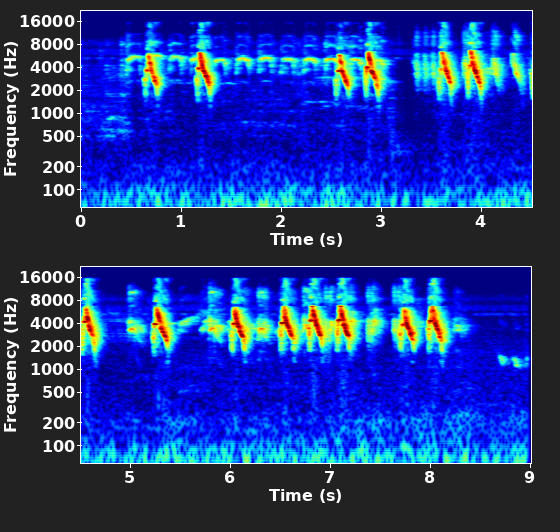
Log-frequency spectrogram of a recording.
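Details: Bar-winged prinia in full, fast, powerful song meant to provoke other prinias: bursts of sharp, high descending chips in quick rapid series, pausing briefly between phrases, with a thin steady whistle beneath.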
